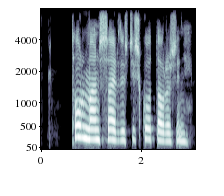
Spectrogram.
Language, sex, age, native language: Icelandic, female, 50-59, Icelandic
